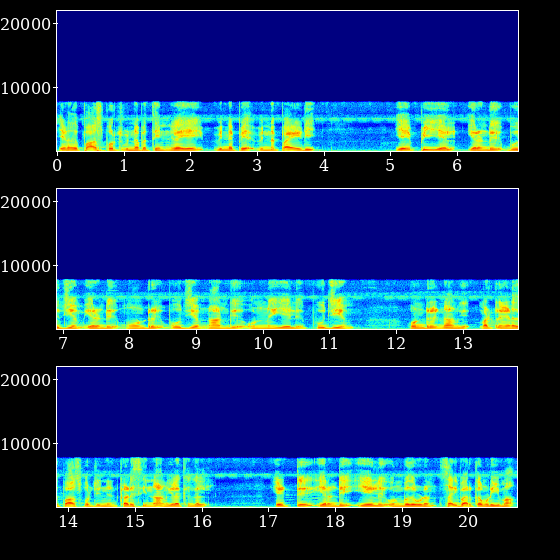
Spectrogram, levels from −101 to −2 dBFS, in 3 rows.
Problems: none marked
